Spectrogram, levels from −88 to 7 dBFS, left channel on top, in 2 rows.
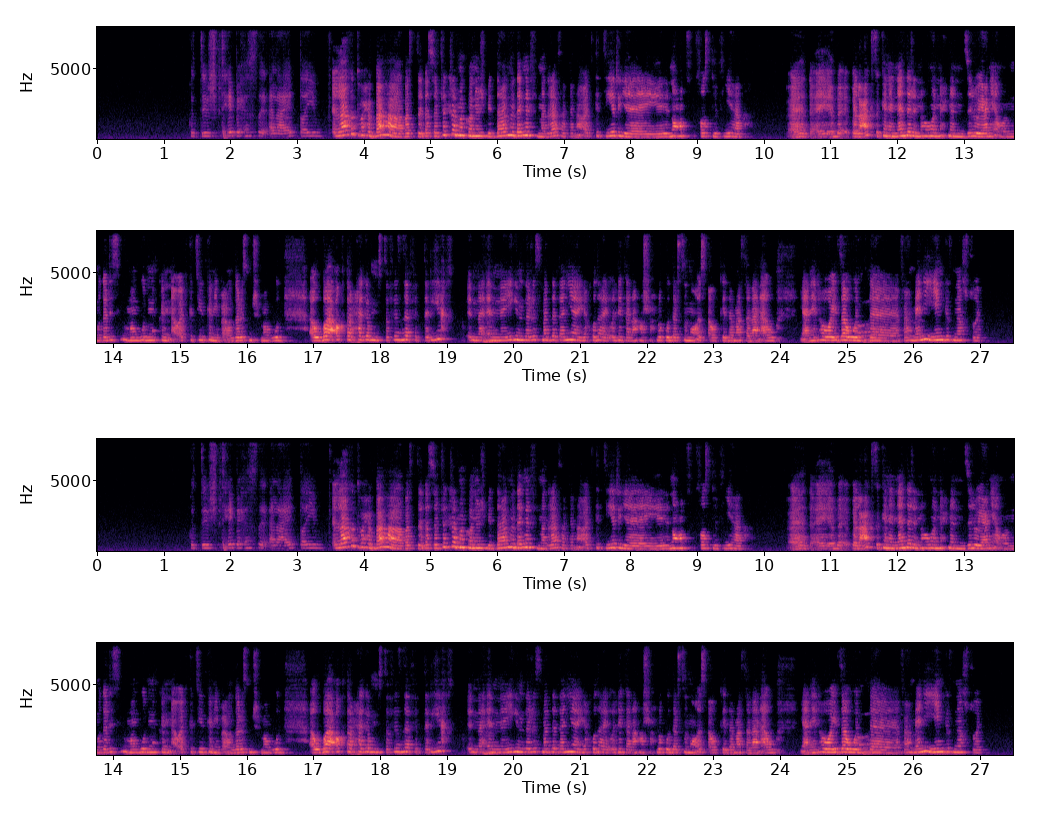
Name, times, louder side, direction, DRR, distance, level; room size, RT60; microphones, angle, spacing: voice 1, 1.4-3.4 4.4-4.6 11.7-11.8 20.1-20.2 25.1-26.0, left 1 dB, 70° left, 1.1 m, -37 dB
voice 2, 3.5-9.7 10.4-19.1 19.3-24.0 24.3-27.0, left 1 dB, 35° left, 0.9 m, -24 dB
2.1 x 2.1 x 3.0 m
head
